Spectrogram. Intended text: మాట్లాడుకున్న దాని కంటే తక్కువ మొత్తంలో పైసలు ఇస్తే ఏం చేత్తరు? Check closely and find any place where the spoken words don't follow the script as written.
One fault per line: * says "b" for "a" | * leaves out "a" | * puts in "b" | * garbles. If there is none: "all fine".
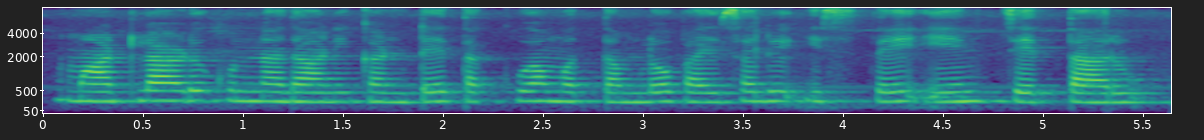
all fine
